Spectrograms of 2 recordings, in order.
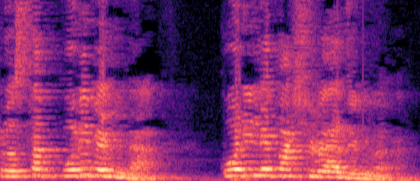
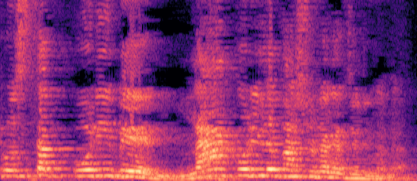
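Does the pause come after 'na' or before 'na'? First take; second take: after na; before na. First: The pause comes right after the word 'na'. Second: The pause comes right before the word 'na'. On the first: Do not propose, or you will be fined. "একজন কমা বসাইছে নায়ের পরে" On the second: You must propose, or you will be fined. "আর একজন কমা বসাইছে নায়ের আগে"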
